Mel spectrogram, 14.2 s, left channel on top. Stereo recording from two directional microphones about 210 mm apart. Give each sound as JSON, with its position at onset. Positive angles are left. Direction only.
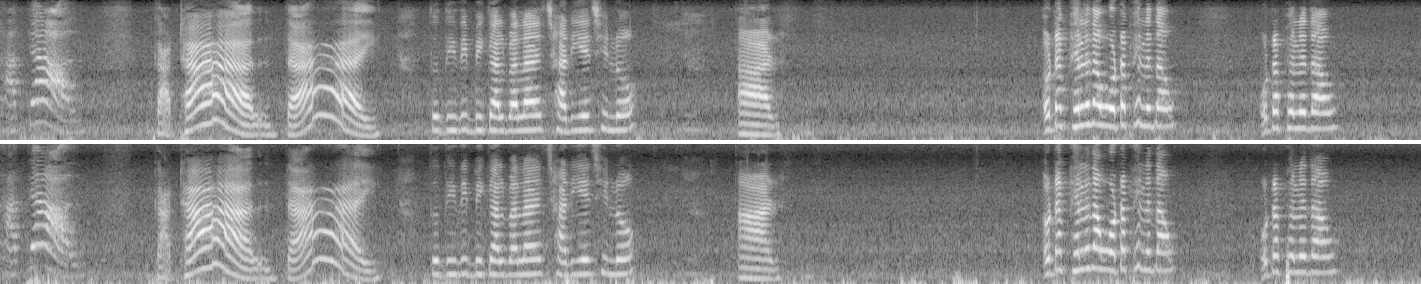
{"t": 1.5, "sound": "a sound", "side_deg": 0}
{"t": 4.3, "sound": "a woman's voice", "side_deg": -10}
{"t": 7.3, "sound": "a woman's voice", "side_deg": 0}
{"t": 10.4, "sound": "a woman's voice", "side_deg": -5}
